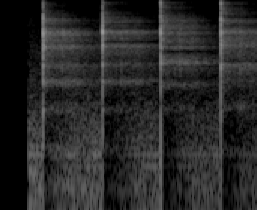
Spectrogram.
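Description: Four short, sharp wood-block-like clicks, evenly spaced about two a second: a percussion count-in just before a song starts.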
